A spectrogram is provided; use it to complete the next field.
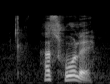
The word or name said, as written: As guale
